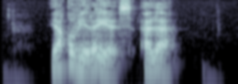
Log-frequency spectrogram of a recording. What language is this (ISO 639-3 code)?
kab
